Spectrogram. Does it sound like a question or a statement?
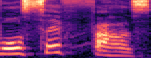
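statement. It is said with statement intonation. It asserts that the listener does it. "se eu falar você faz"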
